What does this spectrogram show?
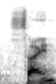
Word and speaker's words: sign: तो साइलेंट जी एन से पहले, अगर किसी शब्द में एन से पहले जी लिखा हो तो उसको बोला या पढ़ा नहीं जाता। SIGN तो इसे हम सिग्न ना पढ़कर साइन पढ़ेंगे, इसे ASSIGN को असाइन पढ़ेंगे।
